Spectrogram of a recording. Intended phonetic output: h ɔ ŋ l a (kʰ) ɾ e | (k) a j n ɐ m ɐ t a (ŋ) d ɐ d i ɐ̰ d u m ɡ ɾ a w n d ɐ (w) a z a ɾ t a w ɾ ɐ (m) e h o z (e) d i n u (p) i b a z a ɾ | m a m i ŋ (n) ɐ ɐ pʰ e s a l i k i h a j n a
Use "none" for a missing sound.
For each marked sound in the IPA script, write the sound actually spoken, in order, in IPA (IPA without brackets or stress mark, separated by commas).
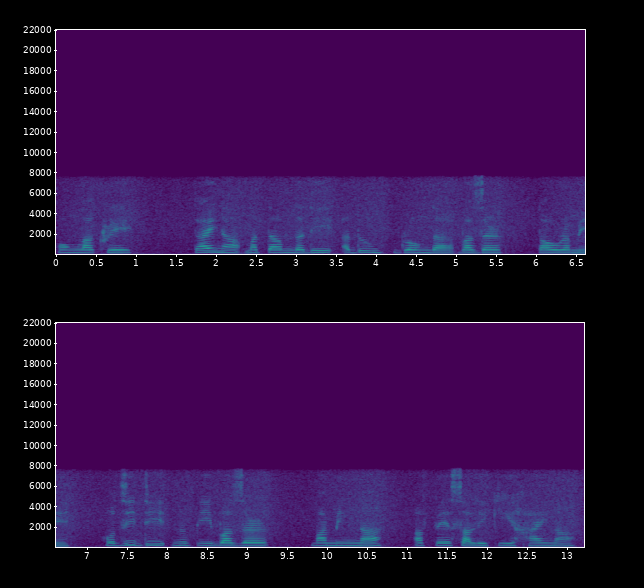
kʰ, t, m, b, m, i, p, n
